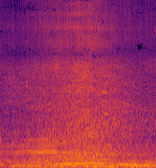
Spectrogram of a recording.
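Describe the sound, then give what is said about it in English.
A steady roar of internal combustion engine traffic fills a busy city street, with car engines droning and a low rumble underneath, dense and continuous from start to finish with no voices. “A busy city street, dominated by the din of the internal combustion engine.”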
